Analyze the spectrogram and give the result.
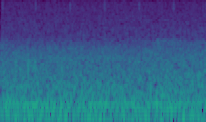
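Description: A steady, soft hiss of rain falling, continuous and even throughout with no distinct drops standing out, quiet, with no voices.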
